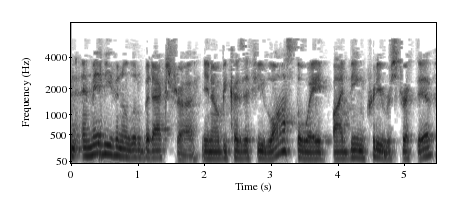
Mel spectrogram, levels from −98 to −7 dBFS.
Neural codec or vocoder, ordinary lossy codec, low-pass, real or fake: none; MP3, 24 kbps; 7.2 kHz; real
